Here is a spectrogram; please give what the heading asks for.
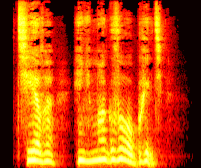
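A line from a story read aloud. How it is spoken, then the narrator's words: Hoarse wheeze. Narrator (Russian): прохрипела щейка, стараясь разжать пальцы Габриэля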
